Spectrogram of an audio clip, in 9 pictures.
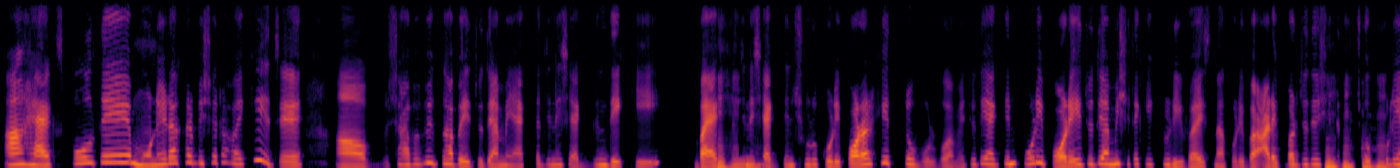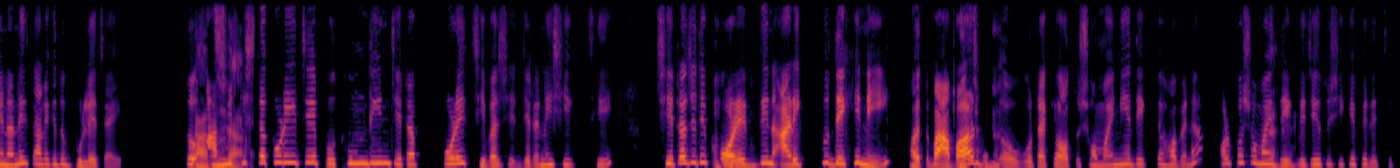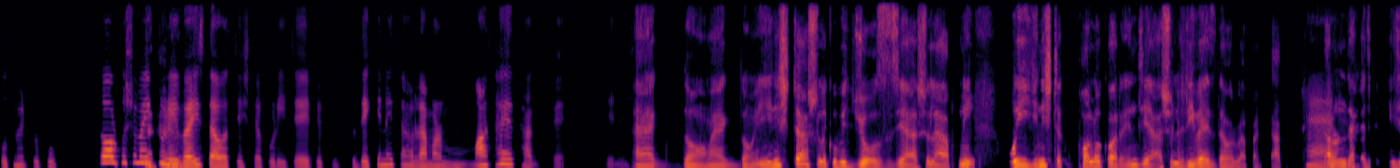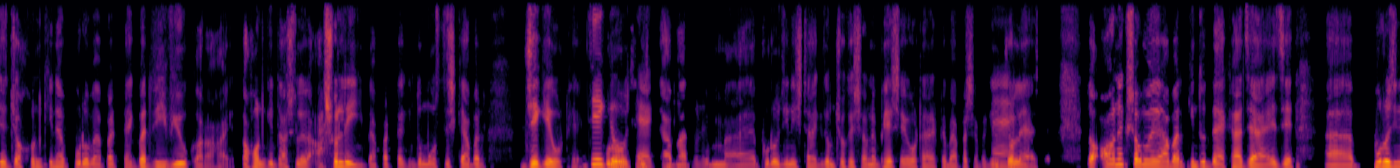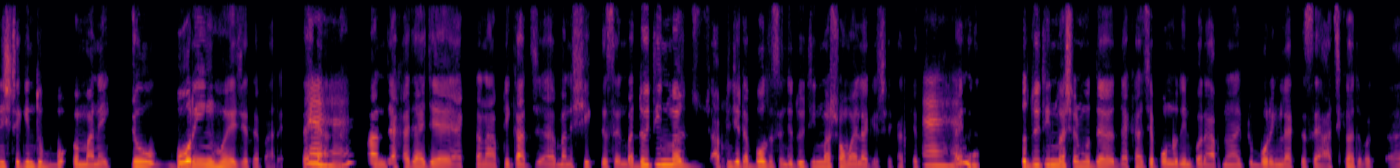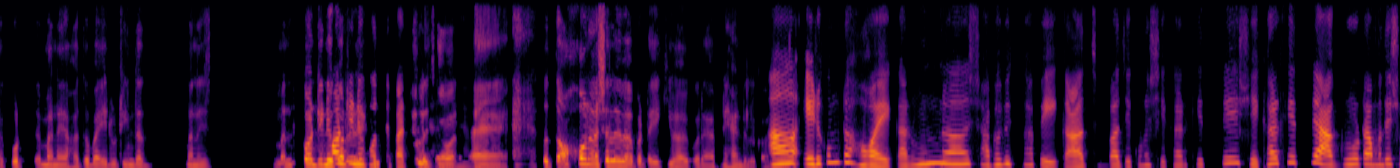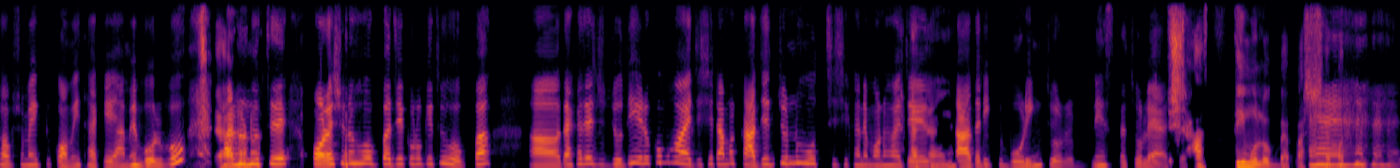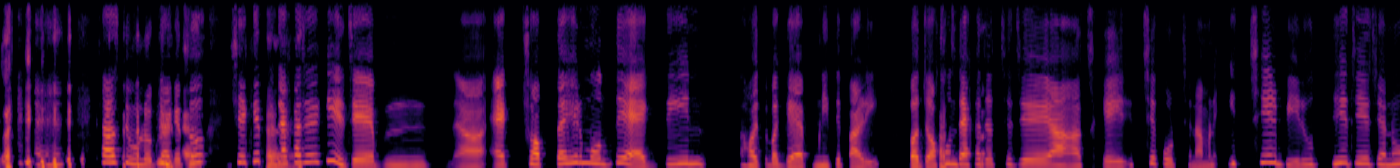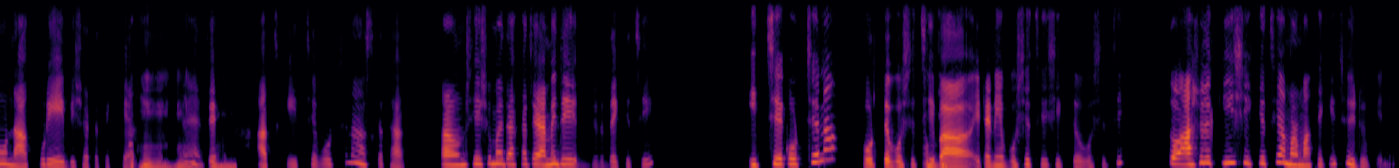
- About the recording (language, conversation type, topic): Bengali, podcast, নতুন কোনো দক্ষতা শেখার রুটিন গড়ে তুলতে কী কী পরামর্শ সবচেয়ে কাজে দেয়?
- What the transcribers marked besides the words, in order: other background noise; laughing while speaking: "আমি বলবো কারণ হচ্ছে"; chuckle; laughing while speaking: "হ্যাঁ, হ্যাঁ, হ্যাঁ, হ্যাঁ, হ্যাঁ, হ্যাঁ"; "ব্যাপার-স্যাপার" said as "স্যাপাত"; laugh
